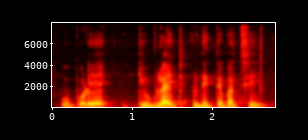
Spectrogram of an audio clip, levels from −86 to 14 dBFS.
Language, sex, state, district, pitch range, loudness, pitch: Bengali, male, West Bengal, Cooch Behar, 155-190 Hz, -20 LUFS, 180 Hz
